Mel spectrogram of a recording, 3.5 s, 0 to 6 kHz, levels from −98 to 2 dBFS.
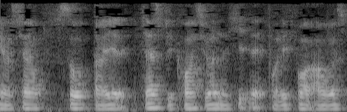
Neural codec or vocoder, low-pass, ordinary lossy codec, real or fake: vocoder, 22.05 kHz, 80 mel bands, WaveNeXt; 5.4 kHz; MP3, 24 kbps; fake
